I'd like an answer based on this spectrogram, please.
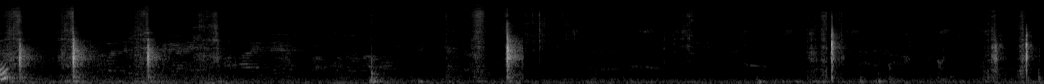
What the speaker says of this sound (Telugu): ముందుగా చికెన్ కట్ చేసుకుందాం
